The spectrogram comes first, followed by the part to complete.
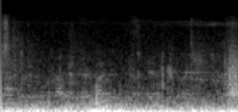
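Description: A steady low rumble on the microphone, with faint voices of people talking in the background.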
